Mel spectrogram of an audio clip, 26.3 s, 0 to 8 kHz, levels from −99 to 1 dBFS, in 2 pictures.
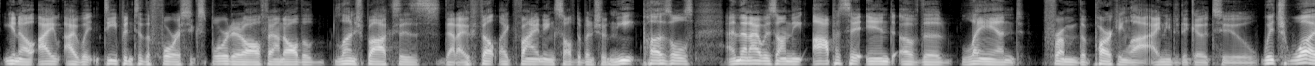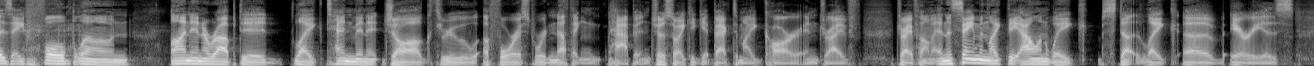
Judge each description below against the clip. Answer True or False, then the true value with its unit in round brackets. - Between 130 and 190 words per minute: False (205 wpm)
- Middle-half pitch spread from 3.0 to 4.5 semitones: True (4.0 semitones)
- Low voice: True (105 Hz)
